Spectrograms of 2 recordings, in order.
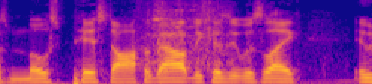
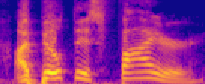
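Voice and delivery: high, slow taunt; 9 semitones higher, 3 dB louder, much slower than usual. Retold or imitated. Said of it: "he's like".

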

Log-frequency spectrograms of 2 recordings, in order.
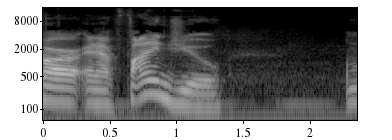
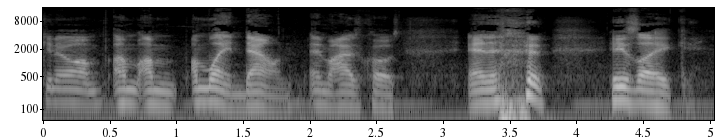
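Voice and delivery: usual speaking voice

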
